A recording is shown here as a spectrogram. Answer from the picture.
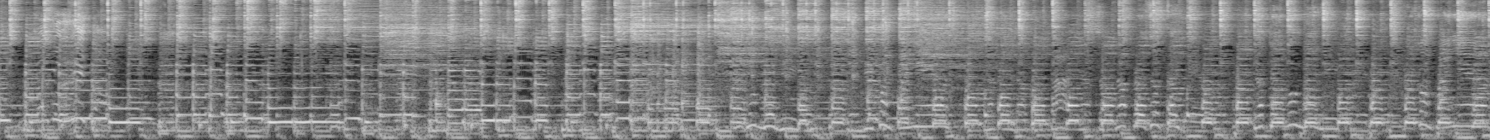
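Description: Live band playing an instrumental dance tune: a plucked guitar melody over bass and drums with a steady, even beat.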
